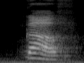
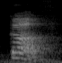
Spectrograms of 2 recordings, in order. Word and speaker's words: calf: L is silent here. Alright. So L is silent. Calf.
